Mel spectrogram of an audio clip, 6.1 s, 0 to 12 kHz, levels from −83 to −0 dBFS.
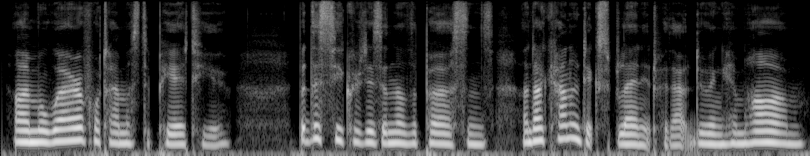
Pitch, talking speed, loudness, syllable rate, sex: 200 Hz, 245 wpm, -19 LUFS, 6.8 syllables/s, female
